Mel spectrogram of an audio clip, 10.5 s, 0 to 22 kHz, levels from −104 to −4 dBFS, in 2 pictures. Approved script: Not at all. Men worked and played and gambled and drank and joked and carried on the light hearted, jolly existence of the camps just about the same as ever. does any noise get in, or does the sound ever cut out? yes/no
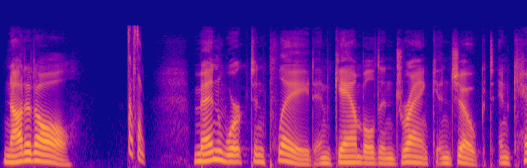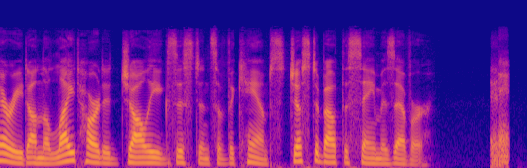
yes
